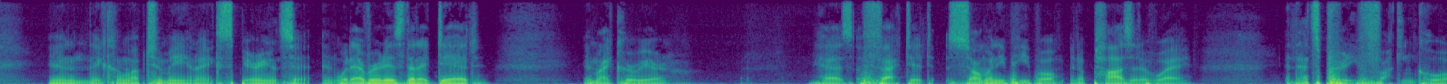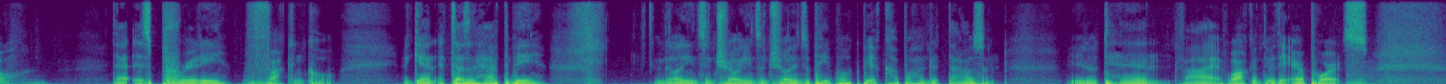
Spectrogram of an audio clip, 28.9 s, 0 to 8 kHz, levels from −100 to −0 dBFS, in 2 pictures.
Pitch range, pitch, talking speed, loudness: 70-90 Hz, 80 Hz, 140 wpm, -28 LUFS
